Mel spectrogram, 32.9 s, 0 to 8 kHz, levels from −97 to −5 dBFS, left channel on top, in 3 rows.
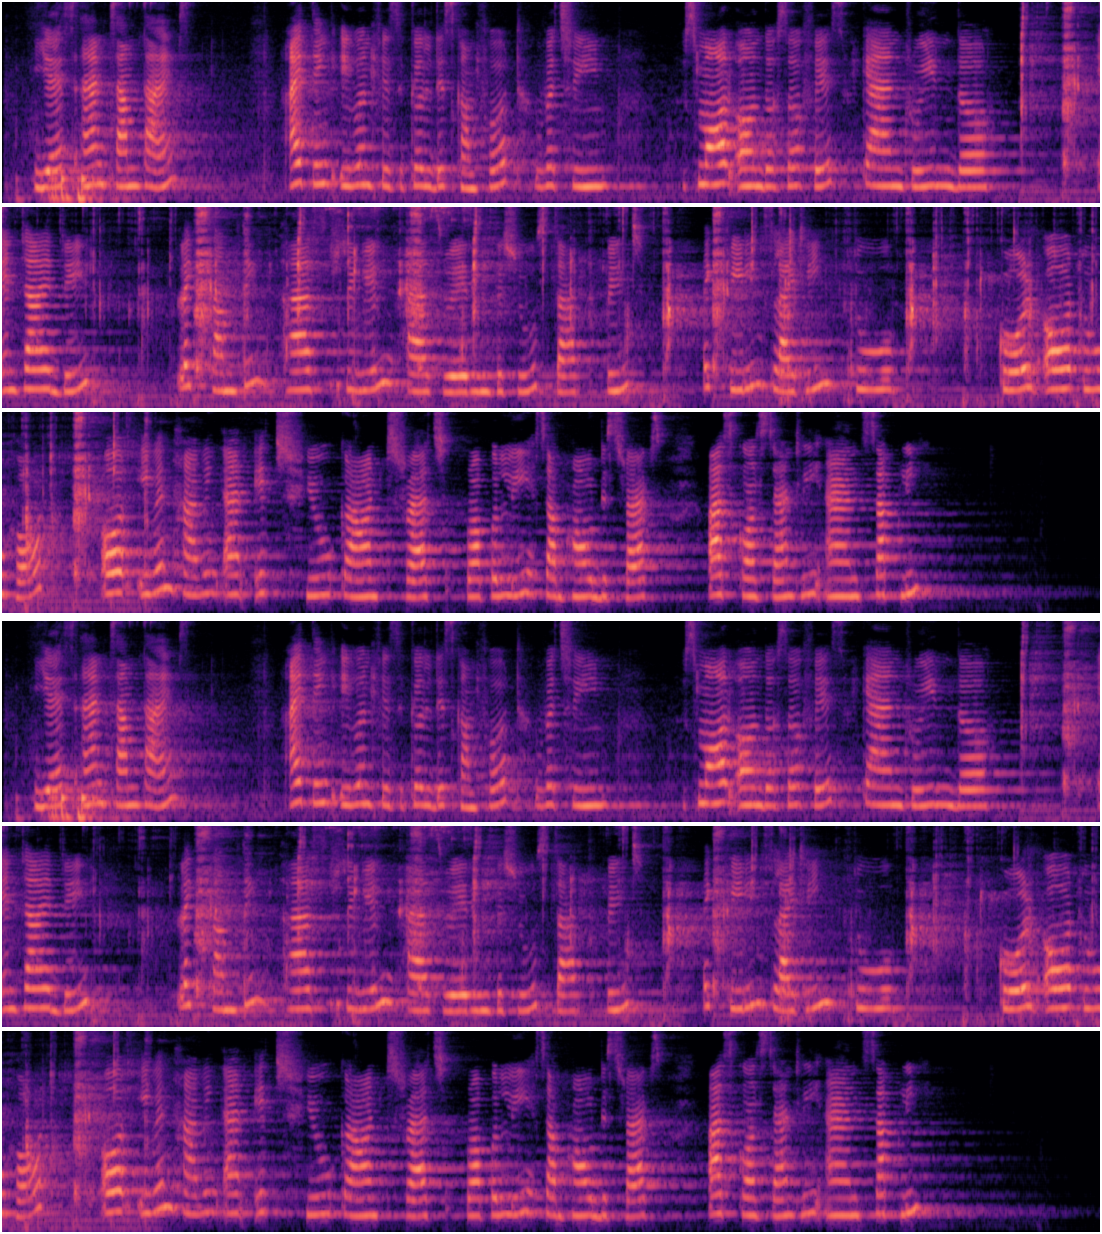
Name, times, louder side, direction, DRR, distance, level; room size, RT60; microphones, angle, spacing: voice 1, 0.3-1.8 2.5-6.4 6.8-9.9 10.9-11.9 12.7-17.4 18.0-19.9 20.9-22.5 22.9-28.5 29.0-31.2, left 2 dB, 10° left, 0.5 m, -31 dB
sound 1, 10.2-15.8 16.2-17.7 18.1-23.5, left 6 dB, 30° left, 1.4 m, -38 dB
24.5 x 19.5 x 7.8 m
head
